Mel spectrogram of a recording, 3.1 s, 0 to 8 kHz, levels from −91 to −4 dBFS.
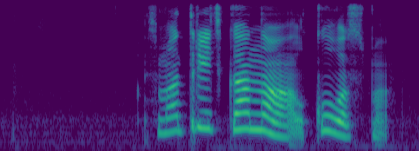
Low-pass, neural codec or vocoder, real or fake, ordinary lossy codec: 7.2 kHz; none; real; none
